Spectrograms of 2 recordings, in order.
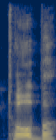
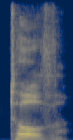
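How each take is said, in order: First: The word ends with a b sound. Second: The word ends with a v sound. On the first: The speaker calls it wrong. "we don't say tob" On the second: The speaker calls it right. "we say tov"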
